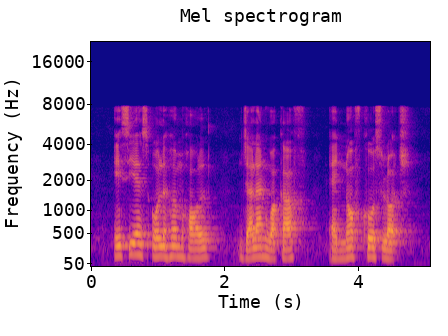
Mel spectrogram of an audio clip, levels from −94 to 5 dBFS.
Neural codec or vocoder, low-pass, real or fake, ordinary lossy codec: none; none; real; none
